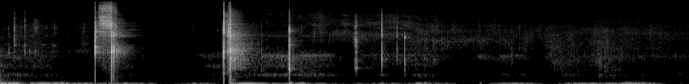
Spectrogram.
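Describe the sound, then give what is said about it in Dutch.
A can of orange-flavoured soda is cracked open: a couple of sharp metallic clicks, then a hissing burst of escaping gas, followed by faint fizzing and small ticks as the drink settles. “Eerst het blikje openen.”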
